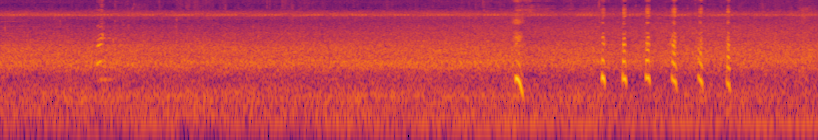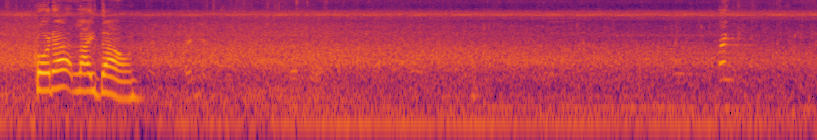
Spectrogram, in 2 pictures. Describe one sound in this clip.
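A woman calls out short, brisk commands to a dog.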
